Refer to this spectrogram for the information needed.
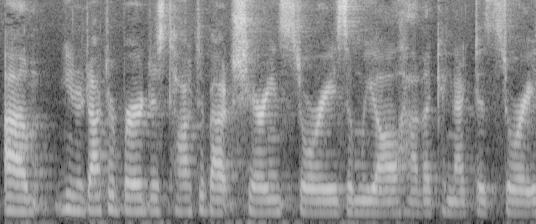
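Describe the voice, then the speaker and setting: Over music in the background and audible room echo, a woman speaks with a very deep, low pitch and ordinary pitch variation. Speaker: foundation representative and melanoma survivor. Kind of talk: conference remarks. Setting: conference hall with audience and microphone. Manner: loud.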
